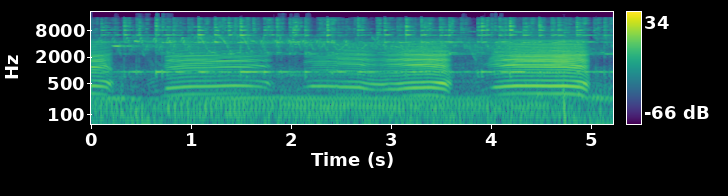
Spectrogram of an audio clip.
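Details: Tame village cows being herded to the pen in the morning along village roads: three sustained, slightly arching moos about a second and a half each, evenly spaced, beneath continuous clanking and ringing cowbells.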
